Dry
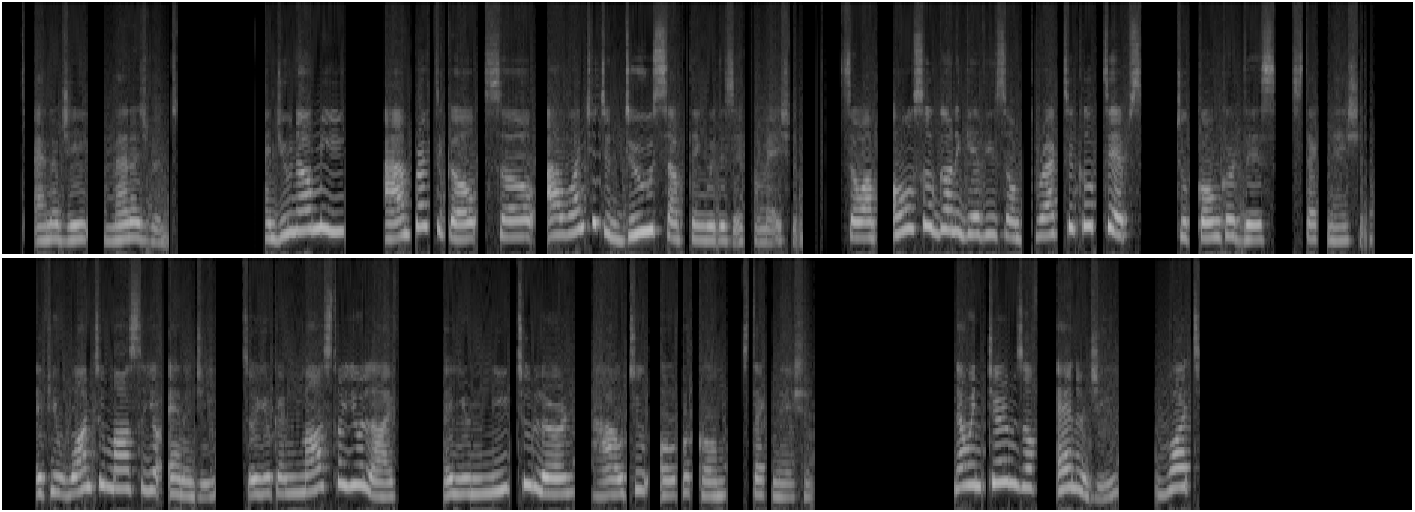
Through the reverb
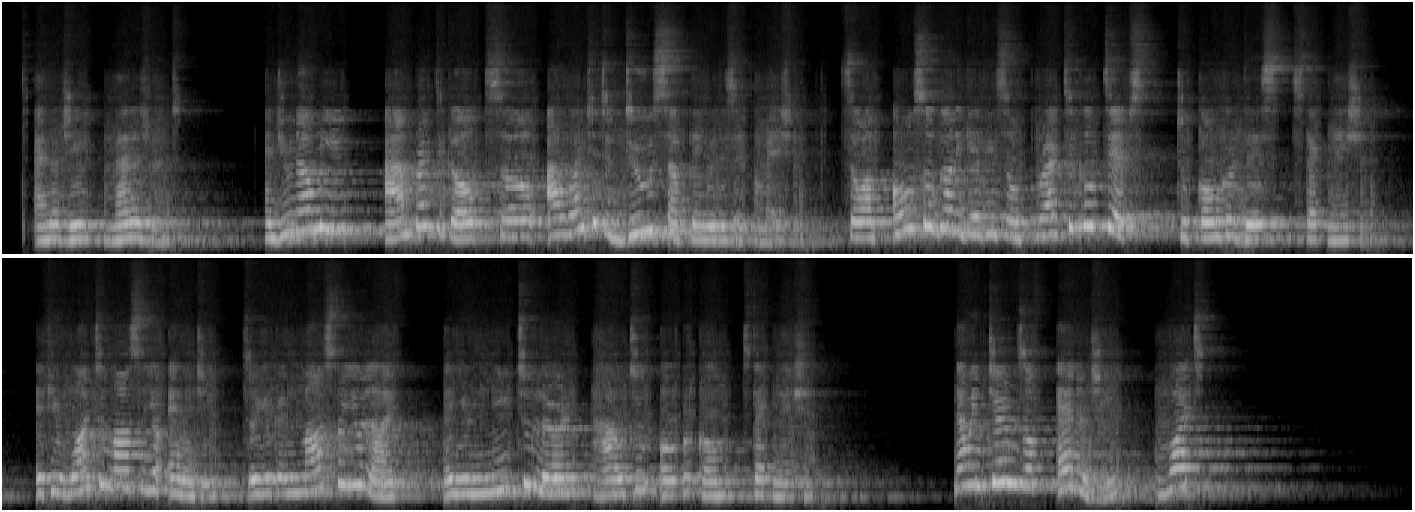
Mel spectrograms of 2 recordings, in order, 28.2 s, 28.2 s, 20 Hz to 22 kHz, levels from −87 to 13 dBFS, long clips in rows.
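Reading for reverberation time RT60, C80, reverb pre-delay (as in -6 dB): 2.1 s, 12.0 dB, 3 ms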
